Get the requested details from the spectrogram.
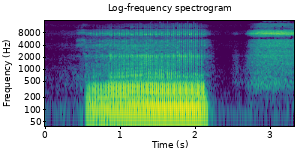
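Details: Sleeping French Bulldog snoring: a loud, low, rattling snore on the in-breath lasting about a second and a half, followed by a softer breath out.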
